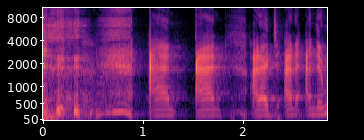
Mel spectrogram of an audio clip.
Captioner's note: laughs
